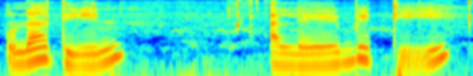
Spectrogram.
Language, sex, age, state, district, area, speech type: Santali, female, 18-30, West Bengal, Paschim Bardhaman, rural, spontaneous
